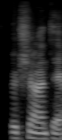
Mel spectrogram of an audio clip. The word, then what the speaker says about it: Frusciante: Frusciante John Frusciante.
